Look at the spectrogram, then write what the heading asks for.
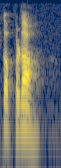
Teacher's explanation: जब कहते हैं कपड़ा, ड़ के लिए आप झटके से जीभ को नीचे लाते हैं। तो जो झटके से जो नीचे लाते हैं ये आपके उत्क्षिप्त व्यंजन होते हैं।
